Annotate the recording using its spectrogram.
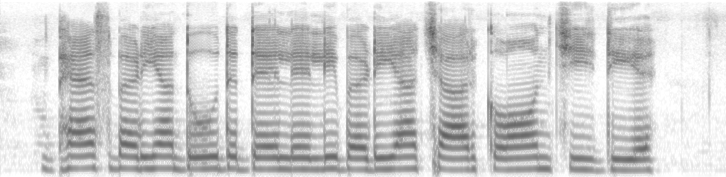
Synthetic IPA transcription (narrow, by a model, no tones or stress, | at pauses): bʱɛ̃ːsbəɽɪjãːd̪uːd̪ːeːleːlibəɽijãːt͡ʃaːɾkɔːnt͡ʃiːd̪ieː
